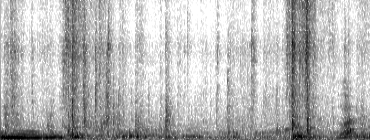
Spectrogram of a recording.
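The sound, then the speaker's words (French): Homing pigeons in a loft coo in low, throaty warbles, with a clear call at the start and more cooing scattered through, amid soft rustling and faint background activity. “Et c'est le petit pigeon commun qu'il a moi, je reconnais tout de suite un pigeon voyageur.”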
